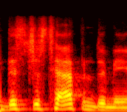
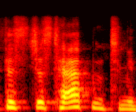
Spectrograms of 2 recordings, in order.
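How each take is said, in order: First: Said in the usual way. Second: First take pitched much higher and urgent; frantic telling. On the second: Retold or imitated. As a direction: blurt it out in a panic, voice jumping up. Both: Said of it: "And she's like".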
